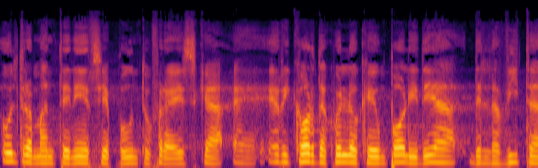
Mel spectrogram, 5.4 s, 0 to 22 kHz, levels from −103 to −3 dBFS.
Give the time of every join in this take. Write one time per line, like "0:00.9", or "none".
0:01.5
